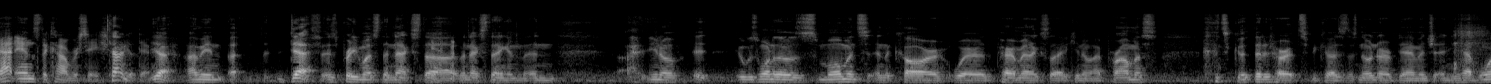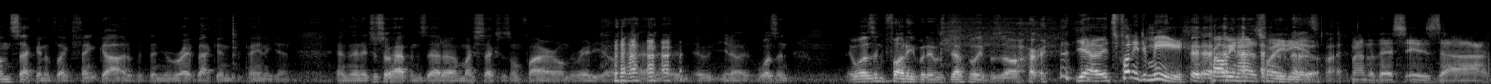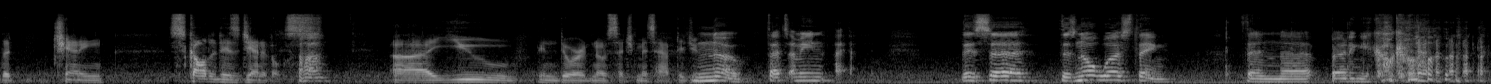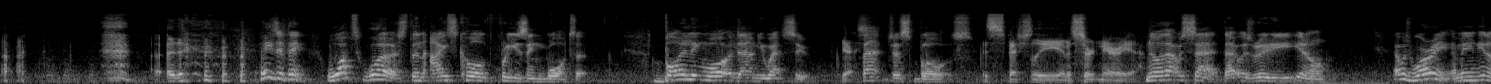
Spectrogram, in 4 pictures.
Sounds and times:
Speech: 0.0 - 5.6, 6.2 - 30.9, 31.5 - 33.2, 33.8 - 38.4, 39.4 - 41.6, 42.2 - 44.3, 47.3 - 50.6, 51.3 - 58.1, 58.7 - 59.6.

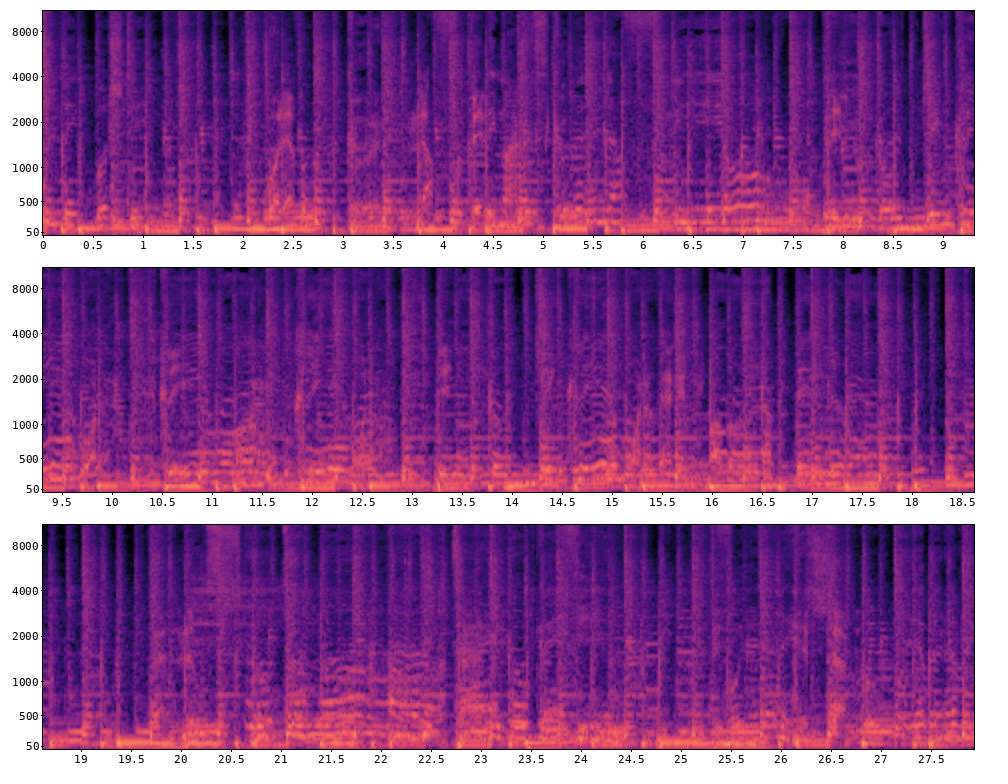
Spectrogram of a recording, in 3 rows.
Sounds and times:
Music: 0.0 - 27.9.

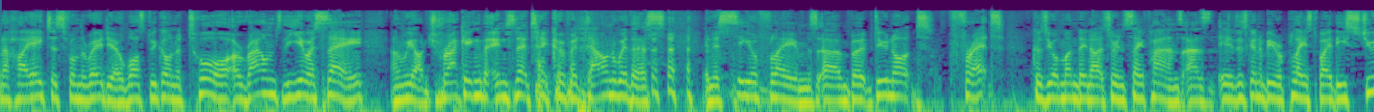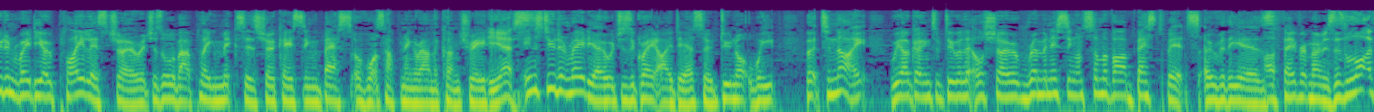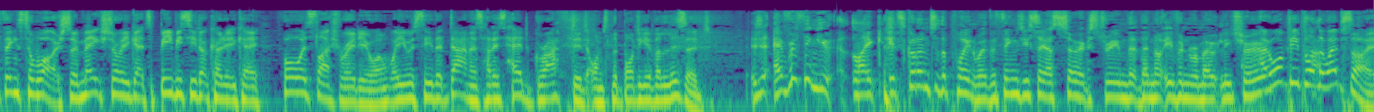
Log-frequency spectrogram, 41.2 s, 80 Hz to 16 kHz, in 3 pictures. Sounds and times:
Speech: 0.0 - 41.2.

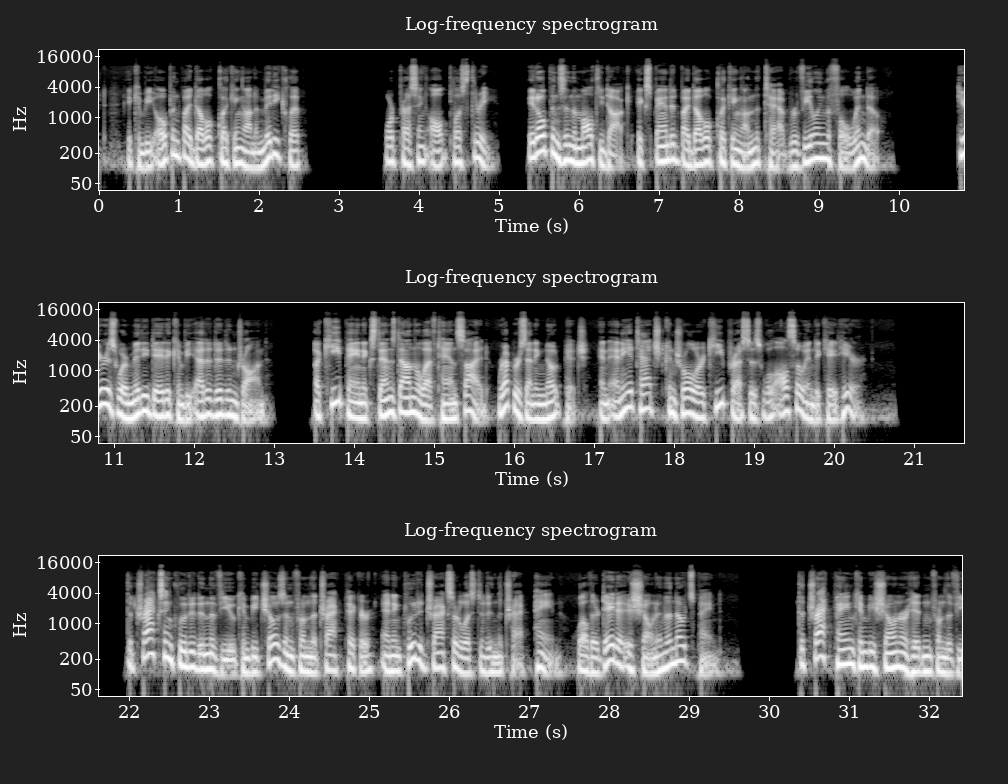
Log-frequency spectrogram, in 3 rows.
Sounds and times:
Speech: 0.0 - 2.6, 3.6 - 10.0, 10.7 - 20.5, 22.0 - 29.5, 30.4 - 32.4.

